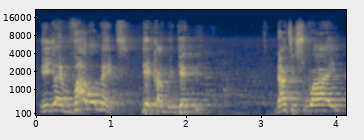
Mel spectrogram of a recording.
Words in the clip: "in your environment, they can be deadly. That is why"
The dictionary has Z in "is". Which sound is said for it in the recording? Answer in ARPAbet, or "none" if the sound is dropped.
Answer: S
